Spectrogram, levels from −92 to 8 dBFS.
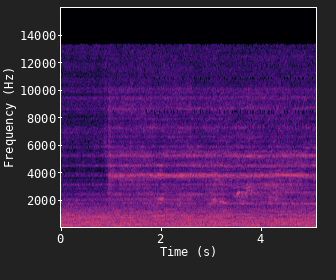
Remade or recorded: remade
